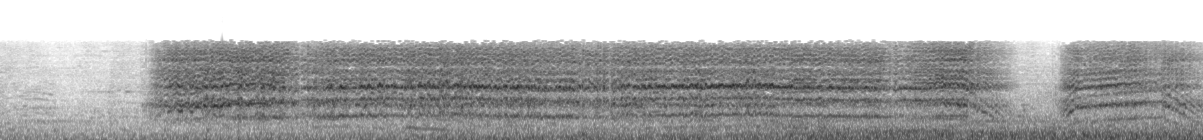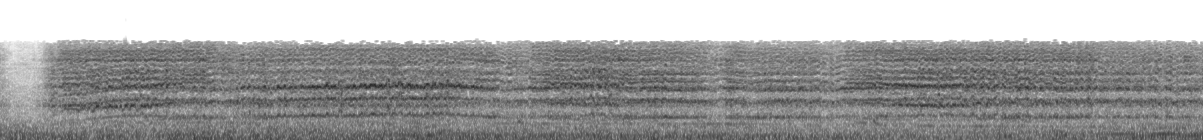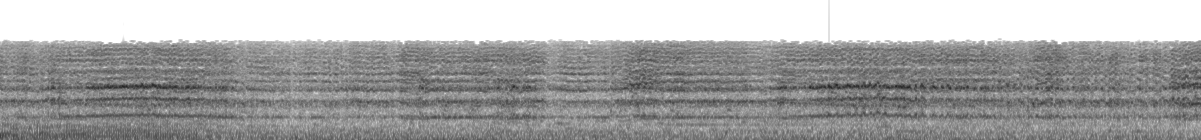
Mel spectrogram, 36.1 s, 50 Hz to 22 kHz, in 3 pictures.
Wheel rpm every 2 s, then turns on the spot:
20, 150, 160, 160, 150, 70, 100, 160, 160, 160, 160, 160, 160, 160, 160, 160, 160, 160.
none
